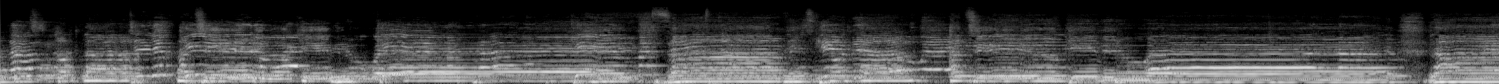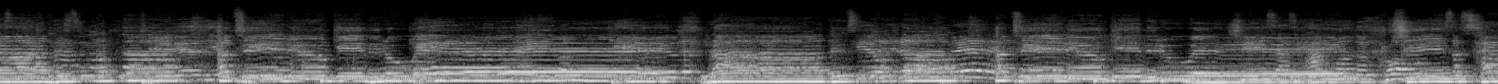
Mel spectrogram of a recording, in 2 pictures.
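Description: Male vocal group singing a cappella in close harmony through microphones, voices only, with no instruments. A long held chord comes about twelve seconds in.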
